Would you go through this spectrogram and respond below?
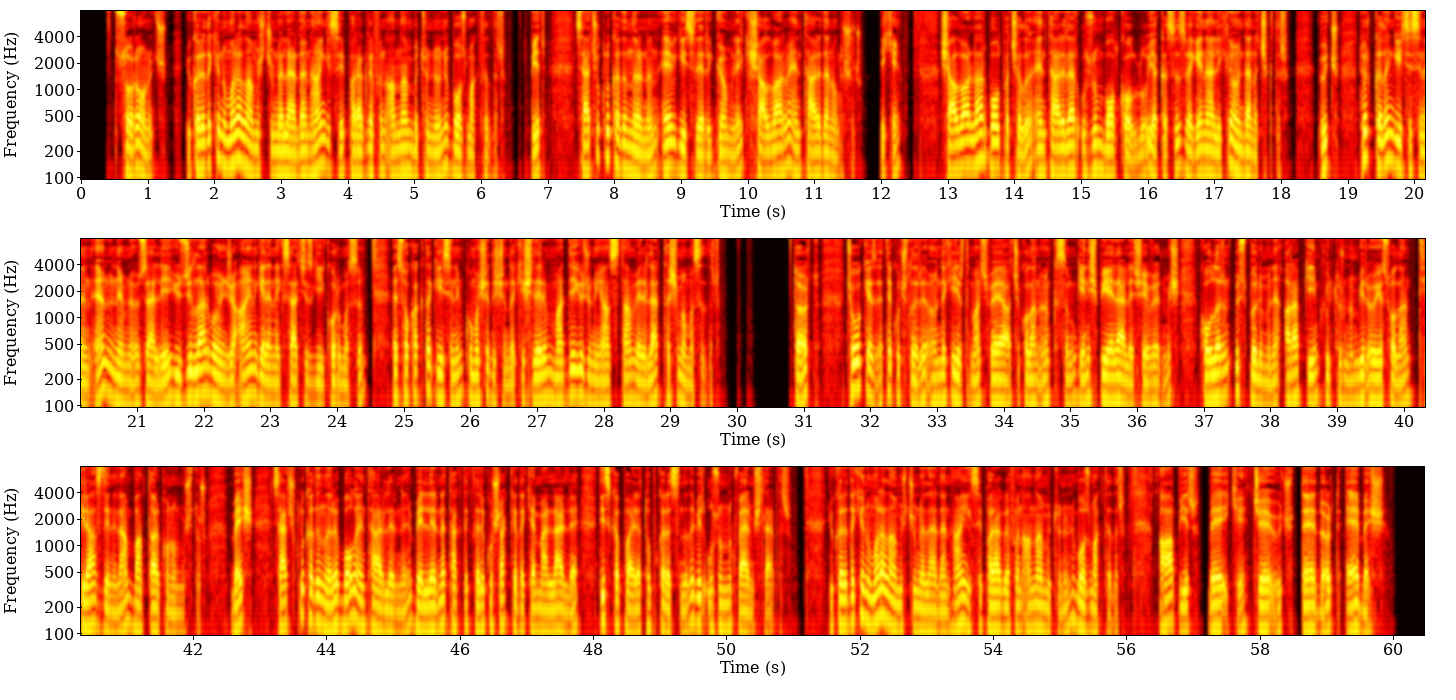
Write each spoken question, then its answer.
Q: Yukarıdaki numaralanmış cümlelerden hangisi paragrafın anlam bütünlüğünü bozmaktadır?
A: Yanıt C. 3.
